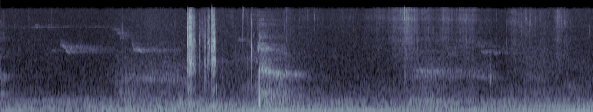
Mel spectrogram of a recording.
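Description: Faint bird calls in woodland over a low steady hum, with two short clicks about two seconds in.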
